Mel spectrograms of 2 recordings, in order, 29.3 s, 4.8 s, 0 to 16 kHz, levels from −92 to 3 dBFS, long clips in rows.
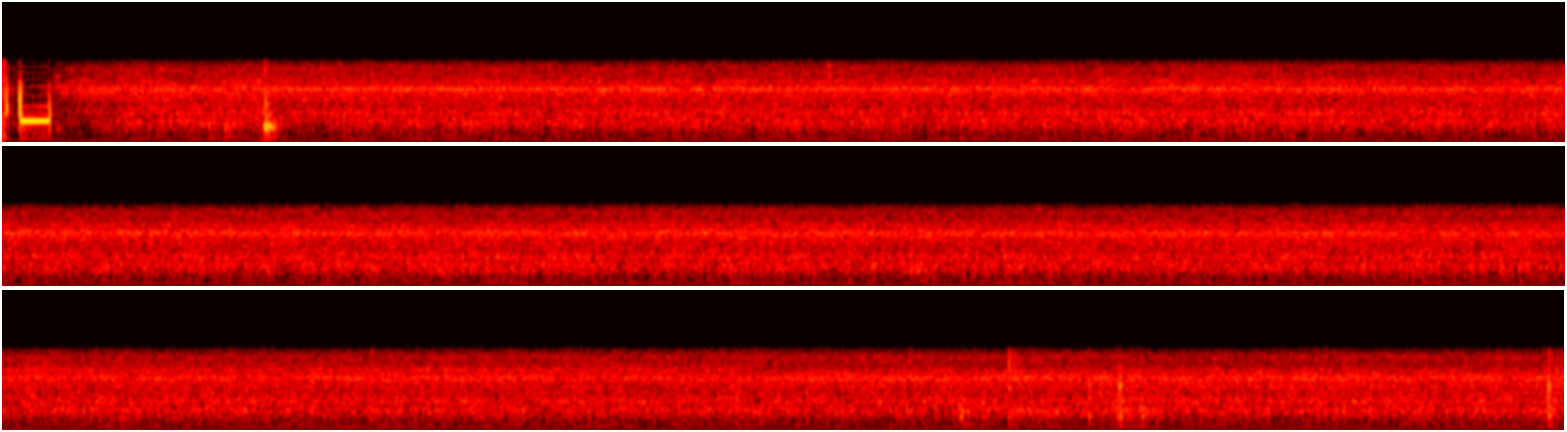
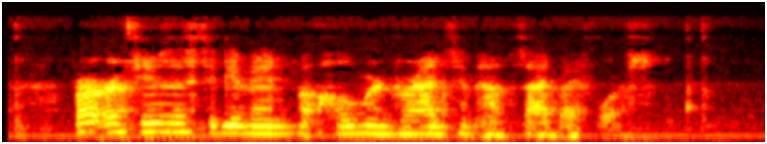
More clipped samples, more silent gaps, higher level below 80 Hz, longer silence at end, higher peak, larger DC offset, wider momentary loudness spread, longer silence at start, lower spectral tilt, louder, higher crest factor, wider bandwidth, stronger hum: neither; neither; second, -82 dBFS vs -52 dBFS; second, 0 s vs 0.35 s; second, -8 dBFS vs -2 dBFS; neither; second, 3 LU vs 17 LU; about the same, 0 s vs 0.1 s; second, -0.5 dB/octave vs -5.5 dB/octave; second, -46 LUFS vs -19 LUFS; first, 36 dB vs 18 dB; second, 4 kHz vs 11.5 kHz; neither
